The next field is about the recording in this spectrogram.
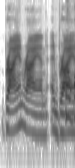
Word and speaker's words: Rein: Keith pronounces it like Ryan. – He does. – Or Ryan. – Ryan. – Ryan, kind Ryan. – Of. – Ryan. – So, like rind without a D. – So it sounds like Brian Ryan the entire episode. – Yeah. But it's spelled R-E-I-N, like rain.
